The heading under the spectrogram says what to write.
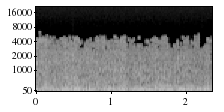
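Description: A car accelerating continuously at high speed, having reached 200 km/h, heard as a steady, loud, low roar of road and wind noise with only a faint, muted engine tone underneath, its high-revving engine sound weaker than a BMW's, continuous and unchanging throughout.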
